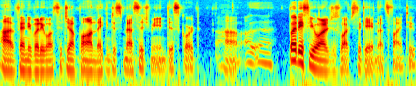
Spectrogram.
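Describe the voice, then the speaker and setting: A man speaks at a very fast pace with big swings in loudness. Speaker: game commentator. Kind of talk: live commentary. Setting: online stream. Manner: hesitant, many fillers.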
